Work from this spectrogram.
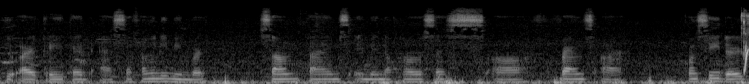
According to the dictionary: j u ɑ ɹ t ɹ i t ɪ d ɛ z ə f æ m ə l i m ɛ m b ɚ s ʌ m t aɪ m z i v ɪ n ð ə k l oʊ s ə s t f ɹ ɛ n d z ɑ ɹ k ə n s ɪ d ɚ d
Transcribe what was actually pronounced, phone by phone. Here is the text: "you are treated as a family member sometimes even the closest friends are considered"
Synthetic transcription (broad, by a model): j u ɑ ɹ t ɹ i t ɪ d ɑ s ə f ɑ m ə l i m ɛ m b ɚ s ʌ m t aɪ m s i b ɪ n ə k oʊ s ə s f ɹ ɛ n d s ɑ ɹ k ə n s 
